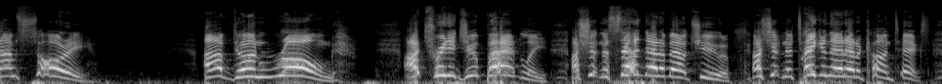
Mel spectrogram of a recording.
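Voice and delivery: high, loud pleading apology, slow in places; earnest apology. Pretend. Preacher modeling an apology to an offended brother, loud and pleading. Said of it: "but saying".

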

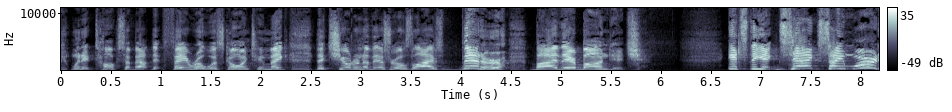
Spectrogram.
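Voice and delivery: loud, high preacher's voice; preaching at full force. Acted. Pastor explaining the word bitterly to the church, loud and high. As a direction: lean hard on the exact same word.

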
